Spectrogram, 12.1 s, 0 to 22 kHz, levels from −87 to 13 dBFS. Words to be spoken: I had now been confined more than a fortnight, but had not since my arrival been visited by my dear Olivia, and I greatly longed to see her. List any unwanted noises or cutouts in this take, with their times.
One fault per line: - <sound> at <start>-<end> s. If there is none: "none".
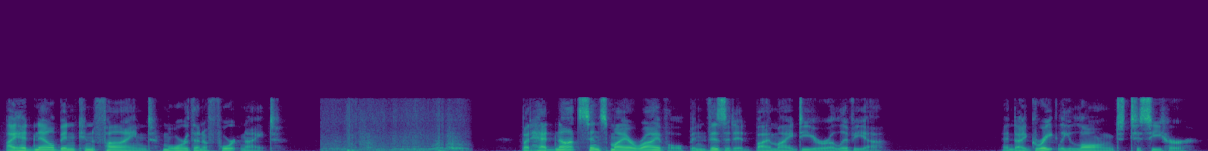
- whoosh at 3.2-4.8 s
